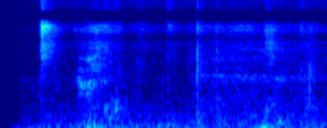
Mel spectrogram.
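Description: Faint whimpering from a German Shepherd-type dog, with a sharp click about a quarter second in and another a little after a second.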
